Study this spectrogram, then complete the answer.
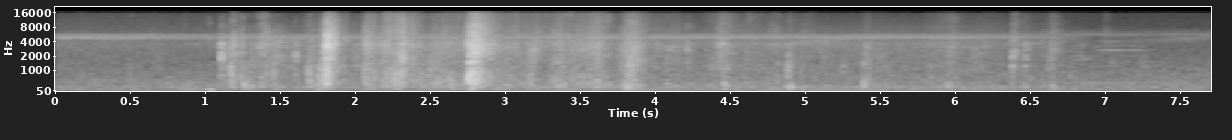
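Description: Leaves and branches rustle as someone pushes through dense undergrowth.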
